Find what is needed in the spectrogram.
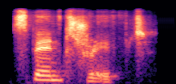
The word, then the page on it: spendthrift: Indian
